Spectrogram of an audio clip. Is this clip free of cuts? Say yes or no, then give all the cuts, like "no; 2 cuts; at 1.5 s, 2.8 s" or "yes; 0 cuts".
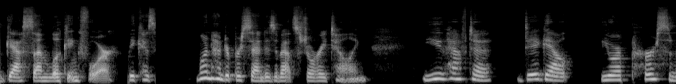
no; 3 cuts; at 1.2 s, 4.1 s, 5.0 s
